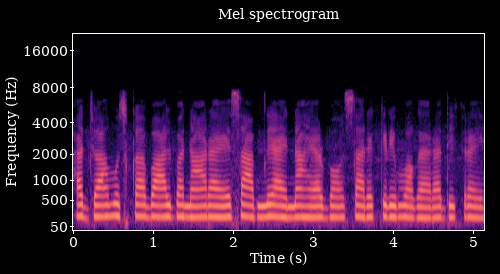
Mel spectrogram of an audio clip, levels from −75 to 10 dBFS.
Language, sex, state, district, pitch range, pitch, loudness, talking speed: Hindi, female, Punjab, Pathankot, 190-200 Hz, 195 Hz, -14 LUFS, 200 wpm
